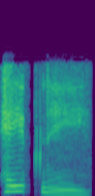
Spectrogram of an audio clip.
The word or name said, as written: ha'penny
